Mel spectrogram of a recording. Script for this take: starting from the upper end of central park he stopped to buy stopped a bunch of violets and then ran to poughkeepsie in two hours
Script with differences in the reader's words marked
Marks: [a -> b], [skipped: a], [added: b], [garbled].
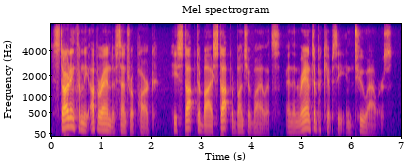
starting from the upper end of central park he stopped to buy stopped a bunch of violets and then ran to poughkeepsie in two hours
